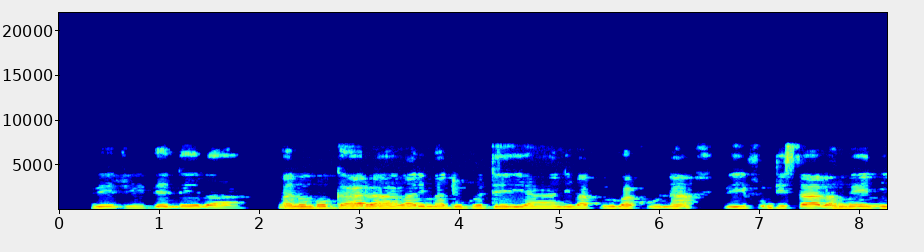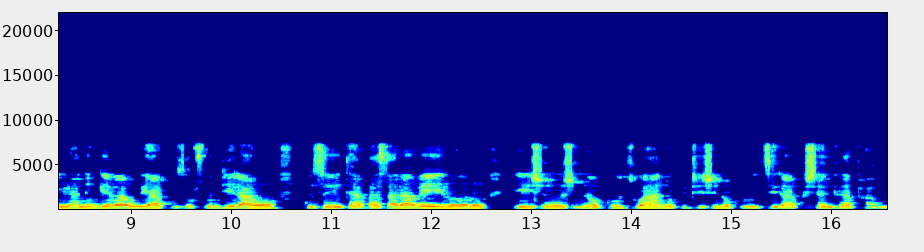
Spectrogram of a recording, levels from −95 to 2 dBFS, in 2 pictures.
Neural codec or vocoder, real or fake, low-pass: none; real; 7.2 kHz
